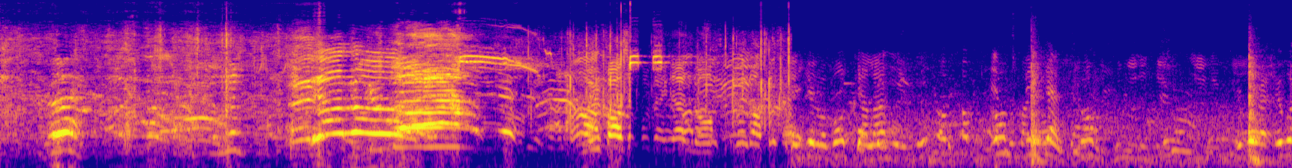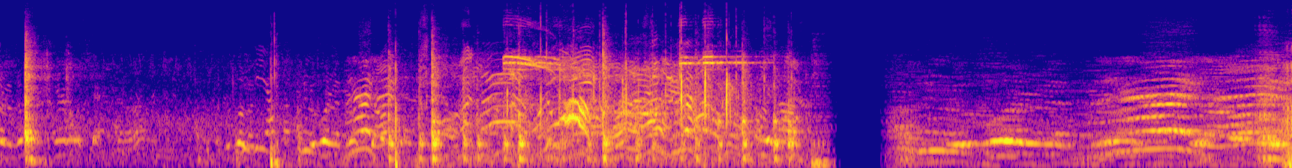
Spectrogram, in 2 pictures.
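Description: Football players shout to each other on an open field.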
